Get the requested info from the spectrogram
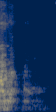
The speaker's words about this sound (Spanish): una disculpa por los ladridos. Parece que tengo un Rottweiler y es un perro chiquito, pero es un ladrón.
